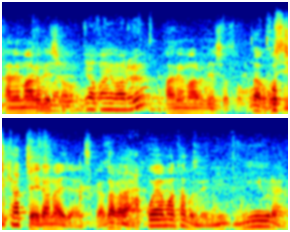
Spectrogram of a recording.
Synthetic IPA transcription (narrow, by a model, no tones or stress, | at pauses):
kane̞maɾɯ̟d̪e̞ɕo̰d͡ʑakanemaɾɯkane̞maɾɯ̟d̪e̞ɕoso̰d̪akkott͡ɕːi̥kʲatːt͡ɕːaiɾanaiʑa̰na̰id̪esɨ̥ka̰d̪akaɾahako̞jamat̪abɯ̟̃nːeɲiɲ̟iːɡɯ̟ɾaḭn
